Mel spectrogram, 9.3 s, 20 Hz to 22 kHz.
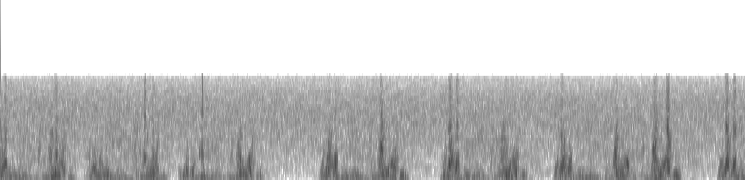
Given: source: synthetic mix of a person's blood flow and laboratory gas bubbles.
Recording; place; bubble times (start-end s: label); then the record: Doppler ultrasound of blood flow; precordium
1.65-1.92 s: bubbles
2.45-2.60 s: bubbles
From the record:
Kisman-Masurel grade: 111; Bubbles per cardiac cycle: 1 to 2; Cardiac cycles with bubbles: 1 to 10%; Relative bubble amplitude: barely perceptible (0.100 to 0.250); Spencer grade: 1 (occasional bubble signal discernible with the cardiac motion signal, with majority of cardiac periods free of bubbles); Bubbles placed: anywhere in the cardiac cycle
